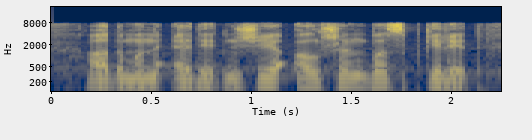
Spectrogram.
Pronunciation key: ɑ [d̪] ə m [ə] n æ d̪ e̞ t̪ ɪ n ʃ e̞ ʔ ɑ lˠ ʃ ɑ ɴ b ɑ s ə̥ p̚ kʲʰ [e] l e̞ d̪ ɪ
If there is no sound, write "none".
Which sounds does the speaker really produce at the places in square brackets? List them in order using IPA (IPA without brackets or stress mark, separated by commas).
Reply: d̪, ə, e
